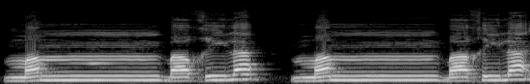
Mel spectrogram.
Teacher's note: یہ چھوٹی میم جہاں بھی آ جائے وہاں اس کو گنہ کر کے پڑھا جاتا ہے، یعنی یہ جو چھوٹی سی میم نون کے اوپر لکھی جاتی ہے اس میم کے اوپر ہمیشہ گنہ کر کے ہی پڑھا جاتا ہے، یعنی یہ میم جہاں بھی ہو اس کو گنہ کیا جاتا ہے، تو یہاں بھی اس کو گنہ کریں گے کیونکہ یہ چھوٹی میم ہے۔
